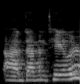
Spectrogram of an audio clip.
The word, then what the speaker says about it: Devyn Taylor: Usually I have a little banter beforehand, but Devyn Taylor, am I pronouncing that correct?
